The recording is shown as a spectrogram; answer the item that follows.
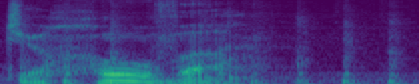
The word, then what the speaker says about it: Jehovah: And do you see that Vav? The dot is on top. Can you see that? That's the O sound.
